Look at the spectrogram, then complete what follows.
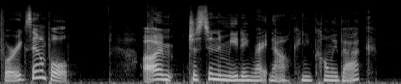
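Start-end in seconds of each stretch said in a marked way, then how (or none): none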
